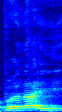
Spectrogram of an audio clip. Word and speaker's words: Panair: da Avenida Monte Castelo, tem a rua Panair, que eu vou colocar aqui como se escreve Panair para vocês. E vou colocar agora como se escreve Paner para vocês. A rua Panaí e a Travessa Panaí, que é onde ficavam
